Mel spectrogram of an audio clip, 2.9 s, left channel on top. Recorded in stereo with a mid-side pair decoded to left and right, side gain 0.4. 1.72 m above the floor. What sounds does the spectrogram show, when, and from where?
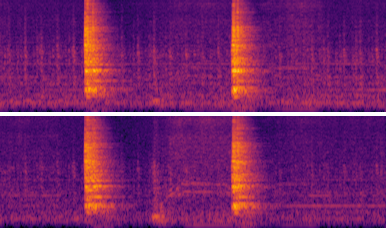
0.6 s ticking: 35° left, 1.9 m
